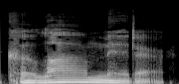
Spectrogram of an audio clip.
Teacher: 结尾的这个 t 要加一个儿化音，然后 t 的音一般会浊化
